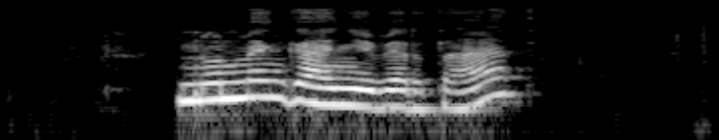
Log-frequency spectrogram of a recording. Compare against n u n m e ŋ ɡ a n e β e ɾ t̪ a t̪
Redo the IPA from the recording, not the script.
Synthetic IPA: n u n m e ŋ ɡ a ɲ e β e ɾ t̪ a t̪

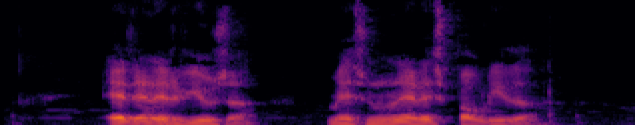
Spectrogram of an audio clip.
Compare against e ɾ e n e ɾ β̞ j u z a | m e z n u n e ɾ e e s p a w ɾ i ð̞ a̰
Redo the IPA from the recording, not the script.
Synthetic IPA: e ɾ e n e ɾ β̞ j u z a | m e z n u n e ɾ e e s p a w ɾ i ð̞ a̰

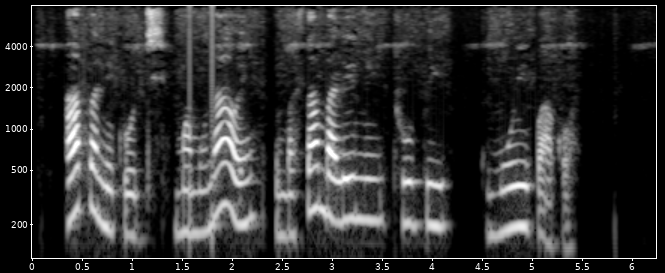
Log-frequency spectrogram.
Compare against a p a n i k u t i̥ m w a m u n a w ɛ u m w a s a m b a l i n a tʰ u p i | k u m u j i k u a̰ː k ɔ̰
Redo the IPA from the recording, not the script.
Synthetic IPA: a p a n i k u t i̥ m w a m u n a w ɛ u m b a s a m b a l i n i tʰ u p i | k u m u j i k w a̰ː k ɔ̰

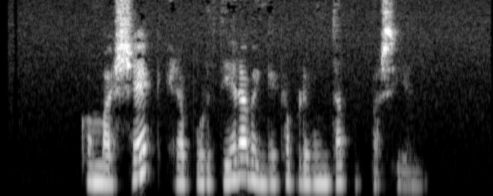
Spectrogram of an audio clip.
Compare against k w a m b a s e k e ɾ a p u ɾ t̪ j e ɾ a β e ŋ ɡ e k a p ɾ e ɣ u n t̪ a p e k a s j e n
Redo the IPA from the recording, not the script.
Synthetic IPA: k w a m b a ʃ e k e ɾ a p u ɾ t̪ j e ɾ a β e ŋ ɡ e k a p ɾ e ɣ u n t̪ a p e p a s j e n

